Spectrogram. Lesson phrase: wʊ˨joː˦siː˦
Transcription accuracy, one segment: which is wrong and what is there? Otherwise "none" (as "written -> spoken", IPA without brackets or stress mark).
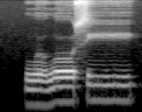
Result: j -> w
